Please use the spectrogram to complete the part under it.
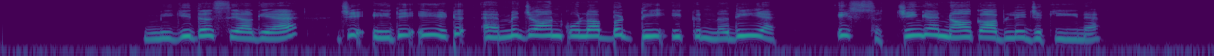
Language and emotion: Dogri, surprised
